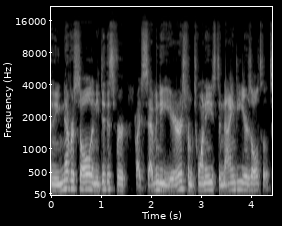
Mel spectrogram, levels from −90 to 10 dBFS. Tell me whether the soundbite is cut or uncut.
uncut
